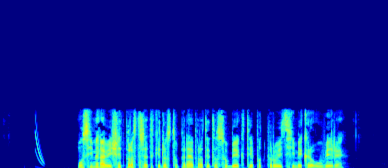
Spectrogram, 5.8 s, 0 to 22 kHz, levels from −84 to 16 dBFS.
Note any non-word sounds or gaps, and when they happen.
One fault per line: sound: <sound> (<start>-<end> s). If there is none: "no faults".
sound: chirp (0.5-0.7 s)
